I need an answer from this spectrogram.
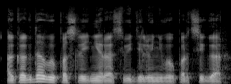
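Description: A patient man asks his questions calmly and in measured tones, as a man voices him in an audiobook. His voice sits low and even, gently probing for answers. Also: lightly acted. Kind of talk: audiobook character voice.

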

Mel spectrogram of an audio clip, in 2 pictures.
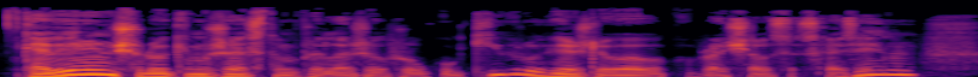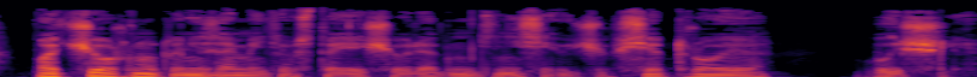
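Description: A man narrating a novel aloud in an expressive, animated reading. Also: sits low, slightly rough, dry recording, clean studio sound.

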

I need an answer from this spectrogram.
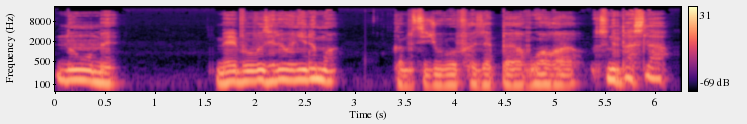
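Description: A man voicing a pale, tormented young man in an audiobook reading, speaking in agitated, halting outbursts. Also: medium pitch, mellow, slightly rough.

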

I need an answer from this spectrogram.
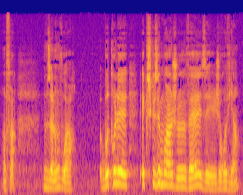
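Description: A skeptical investigating judge, voiced by a woman in an audiobook. He speaks in a measured way. Her voice is husky and rather low. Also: lively intonation. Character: male investigating judge, middle-aged, skeptical. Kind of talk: audiobook reading.

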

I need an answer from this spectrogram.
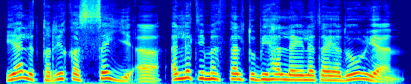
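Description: Woman reading lovestruck young actress, pleading, mid pitch, dry sound. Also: very animated, fast talker, mellow, no room sound, lightly acted. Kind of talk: audiobook character reading.

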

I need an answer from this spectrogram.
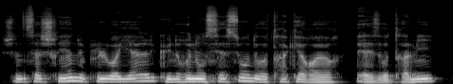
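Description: A man's voice: medium pitch, steady tone, moderate pace, dark tone, pitched above the performer's own voice, close to an everyday voice. A man voicing a scheming nobleman in a novel reading, pressing with insistent questions.

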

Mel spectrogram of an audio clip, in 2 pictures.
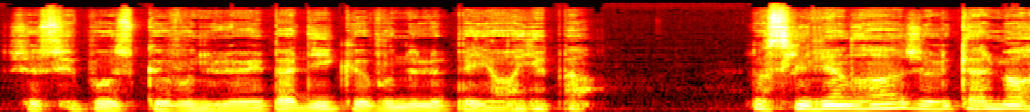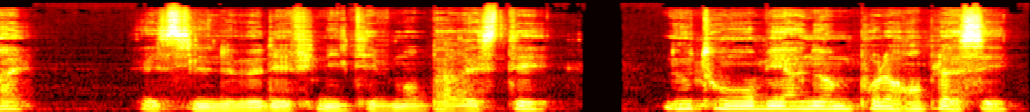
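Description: Man voicing a steady former naval officer, calm, measured, low voice, husky. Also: close to an everyday voice.

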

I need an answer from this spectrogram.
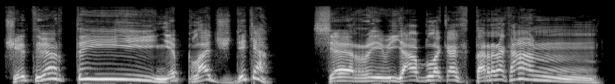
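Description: A loud, showy barker calls out cockroach races, as a man reads him aloud from a play. His voice rides high above the reader's own and stretches every word in slow, booming cries. The sound is dry and close. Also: big pitch swings, dry recording, heavily acted. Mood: grandly announcing. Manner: grand barker's cries in mixed languages.

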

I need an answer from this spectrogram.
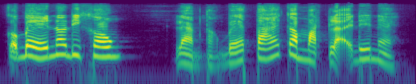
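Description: A woman's voice: fairly high pitch, big pitch swings, a little fast, creaky, no echo, clean studio sound. A woman reading as a scolding young mother. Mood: chiding. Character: young widowed mother, scolding yet tender.

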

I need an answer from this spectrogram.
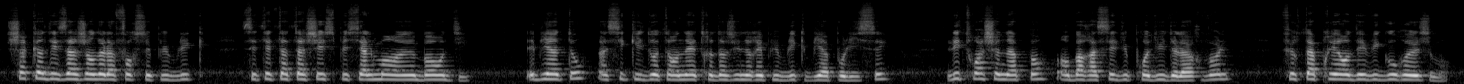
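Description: Audiobook narrator, woman, animated storybook delivery, a bit high. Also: moderate pace. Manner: lively storytelling, varied pace. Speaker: audiobook reader. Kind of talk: scripted narration.

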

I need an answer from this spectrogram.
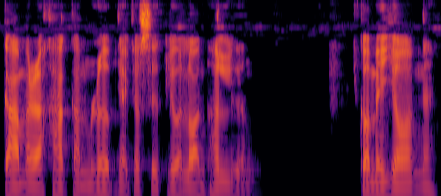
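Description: A man's voice: on the low side, level tone, brisk. Male monk preaching informally in a temple hall; dry, muffled recording. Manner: conversational, ends phrases with a soft particle, acts out scolding quotes. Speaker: Buddhist monk giving a Dhamma talk. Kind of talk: sermon. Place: temple hall after chanting.

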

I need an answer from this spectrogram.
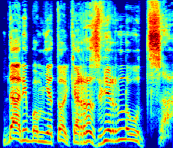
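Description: A man voicing an eager, greedy male merchant who exclaims excitedly, in an audiobook. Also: high-pitched, unhurried, gravelly, no echo, clean studio sound, voice pushed up, exaggerated voice. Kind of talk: audiobook character reading.

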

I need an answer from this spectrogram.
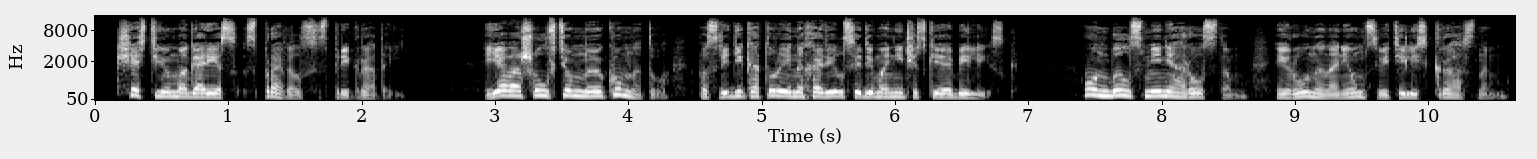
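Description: A man narrating a fantasy audiobook in the first person, in a steady, dramatic storytelling manner. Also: on the high side, dry recording, clean studio sound.

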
